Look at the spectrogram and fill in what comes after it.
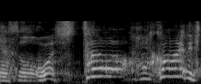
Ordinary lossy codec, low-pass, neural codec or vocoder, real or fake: none; none; codec, 16 kHz, 4.8 kbps, FACodec; fake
